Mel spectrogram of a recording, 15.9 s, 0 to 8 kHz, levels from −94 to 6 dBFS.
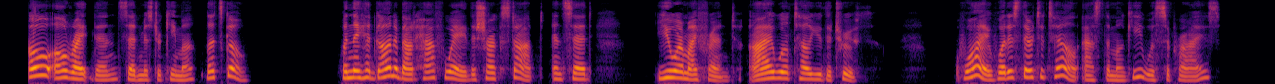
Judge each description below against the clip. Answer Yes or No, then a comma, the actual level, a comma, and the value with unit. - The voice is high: Yes, high, 205 Hz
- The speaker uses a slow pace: No, average, 160 wpm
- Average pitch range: No, wide, 6.2 semitones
